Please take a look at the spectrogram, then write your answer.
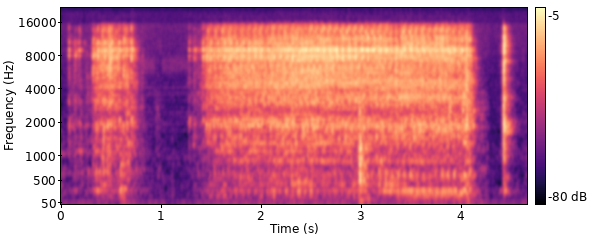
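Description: Sewing machine stitching the shoulder seam of a lined blouse, a quiet close rattle in two runs, a short burst and then a longer steady stretch, ending with a faint click.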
